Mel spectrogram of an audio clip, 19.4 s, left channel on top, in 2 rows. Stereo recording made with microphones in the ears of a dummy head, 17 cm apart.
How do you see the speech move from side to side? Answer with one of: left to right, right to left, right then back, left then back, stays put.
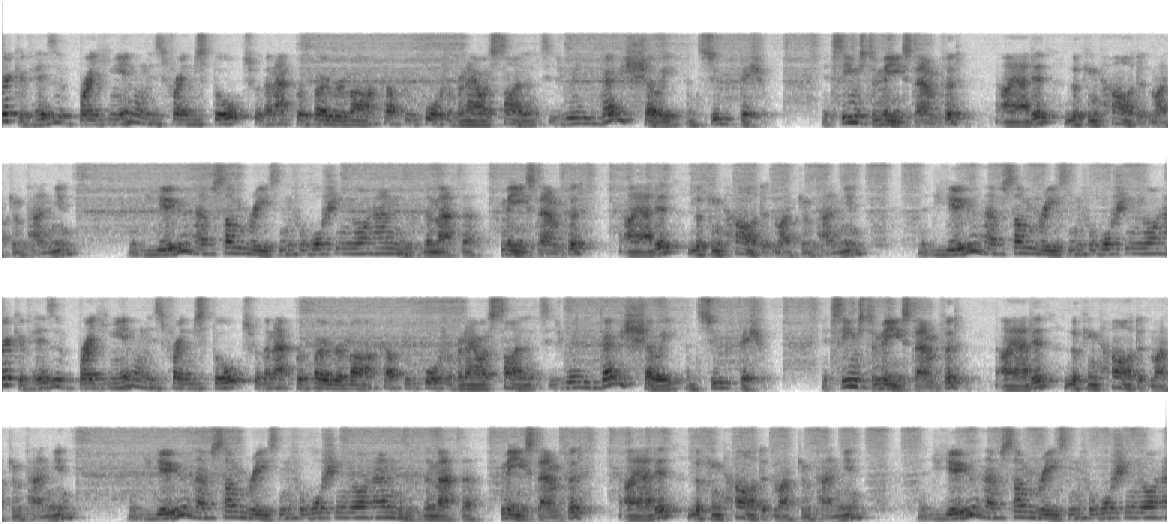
stays put.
